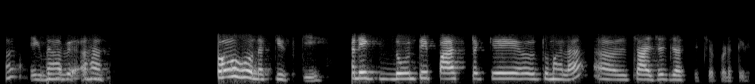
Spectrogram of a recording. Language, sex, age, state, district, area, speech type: Marathi, female, 30-45, Maharashtra, Osmanabad, rural, conversation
